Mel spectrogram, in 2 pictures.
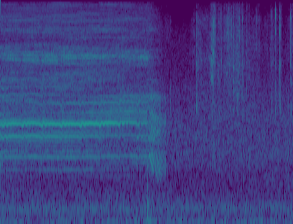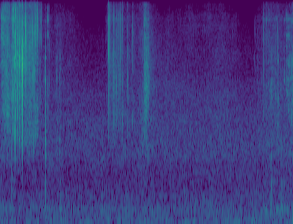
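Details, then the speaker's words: BMW power-folding side mirror after service-centre lubrication for a plastic-rubbing screech when folding: short smooth motor hum of about two seconds, stopping cleanly with no screech or scraping; mirror now folds quietly. "looks it sounds pretty quiet now but let's hope the lubricant will last"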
